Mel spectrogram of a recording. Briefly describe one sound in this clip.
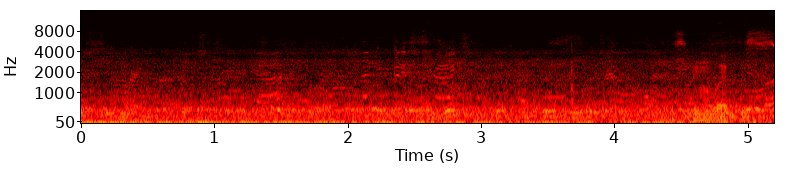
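Many people chatter in the background of a busy hall.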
